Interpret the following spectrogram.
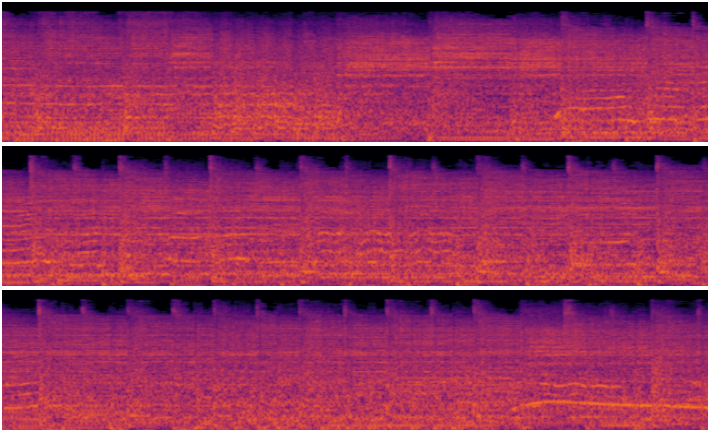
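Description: A rock band playing live, with the drum kit and its cymbals close at hand and electric guitars over a steady beat.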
